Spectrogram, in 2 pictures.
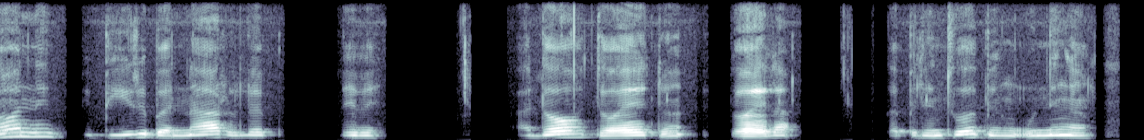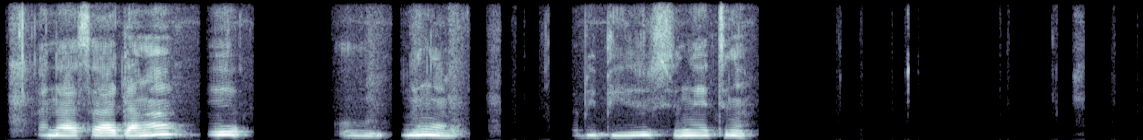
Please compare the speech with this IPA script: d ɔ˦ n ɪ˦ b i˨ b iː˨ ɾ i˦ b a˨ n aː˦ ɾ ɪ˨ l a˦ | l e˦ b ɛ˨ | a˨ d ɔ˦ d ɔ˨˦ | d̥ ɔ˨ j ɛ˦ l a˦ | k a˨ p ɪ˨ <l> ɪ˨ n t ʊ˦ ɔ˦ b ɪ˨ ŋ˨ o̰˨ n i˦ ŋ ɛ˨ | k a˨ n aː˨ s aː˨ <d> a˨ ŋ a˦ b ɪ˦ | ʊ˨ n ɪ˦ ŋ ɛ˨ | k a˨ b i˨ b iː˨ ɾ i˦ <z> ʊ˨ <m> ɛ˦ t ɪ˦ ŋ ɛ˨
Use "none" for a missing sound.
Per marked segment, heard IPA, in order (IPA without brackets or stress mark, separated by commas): l, d, s, ŋ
